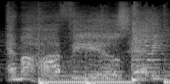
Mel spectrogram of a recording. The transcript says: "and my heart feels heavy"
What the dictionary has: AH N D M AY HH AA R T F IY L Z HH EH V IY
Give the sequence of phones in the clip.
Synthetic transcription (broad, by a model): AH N M AY HH AA R T F IY L Z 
